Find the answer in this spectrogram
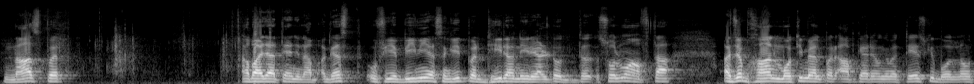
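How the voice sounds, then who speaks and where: A man hosting a rapid film-history commentary, reeling off movie titles fast and adding quick asides. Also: mid-range voice, darkish tone. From Pakistan. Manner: reels off titles quickly, stressing names, with asides. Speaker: host.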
